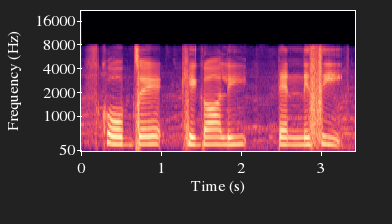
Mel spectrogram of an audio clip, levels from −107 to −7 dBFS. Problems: constant background noise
